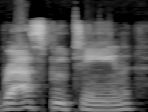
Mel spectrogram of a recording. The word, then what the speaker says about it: Rasputin: huge it was called rasputin or the way they pronounce it rasputin because they needed to have it be three syllables to fit in the song it was a very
